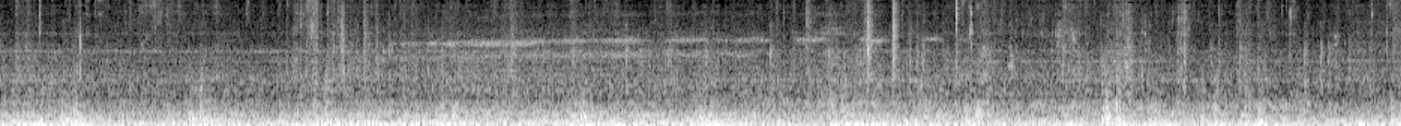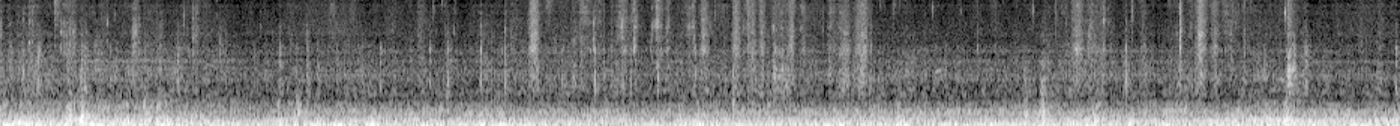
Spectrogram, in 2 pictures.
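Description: Steady low rumble of a sleeper train running along the track, heard from inside its cabin, with light clicks of a plastic fork against a plastic meal tray and a faint high whine for a few seconds about four seconds in.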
